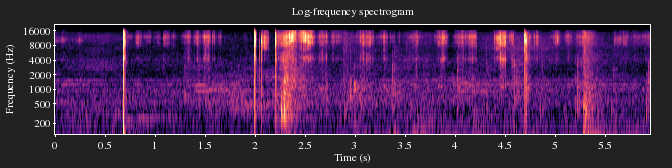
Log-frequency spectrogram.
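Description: Footsteps on a hard floor: a few sharp taps and scuffs, spaced irregularly.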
